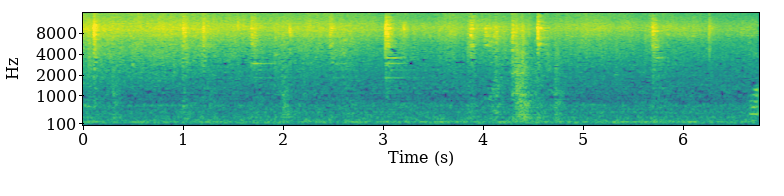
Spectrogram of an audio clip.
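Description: Carrot frying in a pan with a steady close sizzle, broken by occasional scraping stirs and clinks of a utensil against the pan.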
